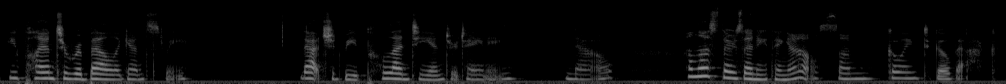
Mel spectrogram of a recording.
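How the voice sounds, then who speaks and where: Playing an ancient female archdemon in a roleplay ASMR monologue, a high-pitched woman speaks unhurriedly with touches of whisper. Her manner is playful and condescending, with a cool menace.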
